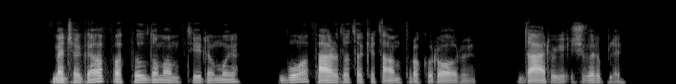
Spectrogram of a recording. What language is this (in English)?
Lithuanian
